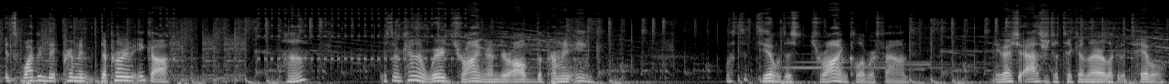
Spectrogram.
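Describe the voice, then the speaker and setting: A man with a mid-pitched voice reads a video game's dialogue and narration aloud as a let's player. He occasionally trips on a line and reads it again. Game music plays clearly behind him. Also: brisk, long pauses.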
